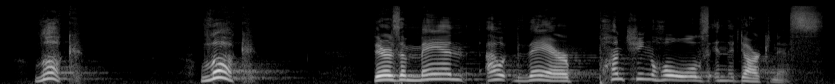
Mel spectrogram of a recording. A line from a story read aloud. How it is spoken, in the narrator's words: young Robert with childish fascination exclaim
